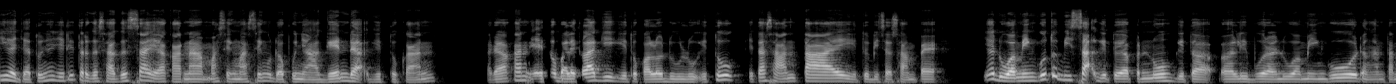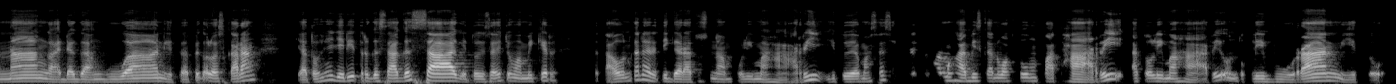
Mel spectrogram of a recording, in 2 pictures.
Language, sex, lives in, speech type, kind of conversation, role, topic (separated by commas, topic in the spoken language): Indonesian, female, Indonesia, conversation, advice, user, Bagaimana cara mengatur waktu saat bepergian agar bisa menikmati liburan tanpa tergesa-gesa?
